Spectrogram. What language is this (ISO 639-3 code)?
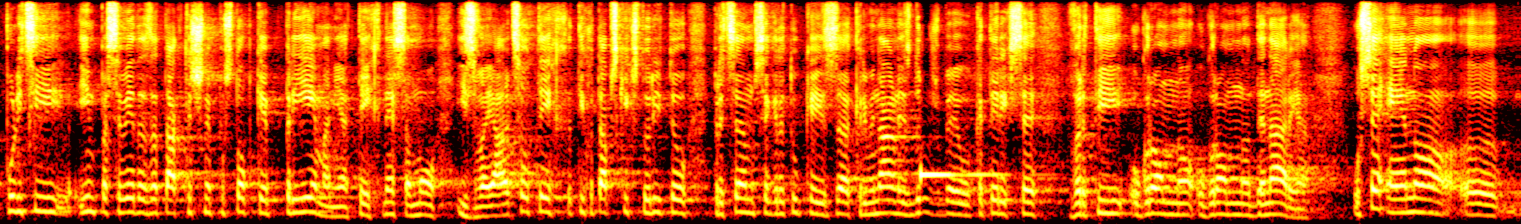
slv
